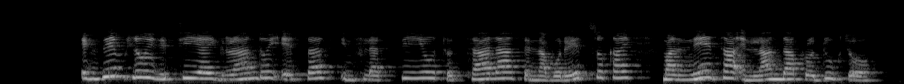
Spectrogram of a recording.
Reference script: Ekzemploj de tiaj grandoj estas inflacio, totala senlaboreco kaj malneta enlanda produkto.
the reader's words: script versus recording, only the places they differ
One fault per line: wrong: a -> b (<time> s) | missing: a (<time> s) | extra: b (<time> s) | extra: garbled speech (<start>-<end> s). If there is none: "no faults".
no faults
